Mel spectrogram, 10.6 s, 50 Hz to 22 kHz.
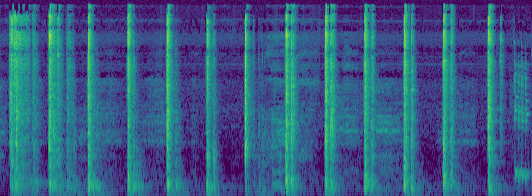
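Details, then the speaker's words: Williams FunHouse pinball after driver board repair (blown fuse F113 replaced, bridge rectifiers reseated), solenoid test: crisp, evenly spaced solid thumps about one a second in a quiet room; every solenoid fires strongly and cleanly. "Solenoid test. You'll be able to hear these."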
